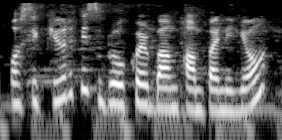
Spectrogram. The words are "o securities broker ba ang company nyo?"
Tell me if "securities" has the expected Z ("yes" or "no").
no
